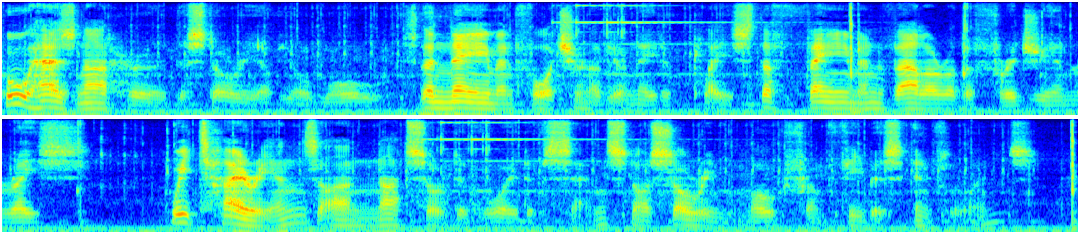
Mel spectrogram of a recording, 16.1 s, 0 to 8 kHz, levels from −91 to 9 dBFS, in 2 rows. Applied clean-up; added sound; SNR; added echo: none; Bell + Mechanisms; 13 dB; none.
